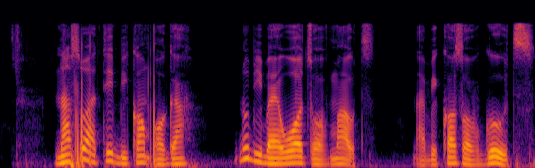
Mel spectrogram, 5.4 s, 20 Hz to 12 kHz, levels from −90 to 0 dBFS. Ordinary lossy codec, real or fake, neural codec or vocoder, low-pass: none; real; none; 7.2 kHz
